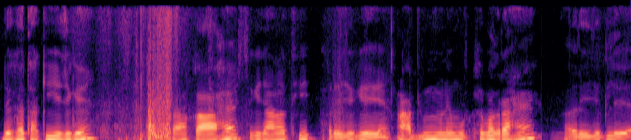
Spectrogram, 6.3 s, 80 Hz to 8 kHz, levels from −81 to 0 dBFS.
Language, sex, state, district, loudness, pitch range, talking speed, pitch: Hindi, female, Chhattisgarh, Jashpur, -18 LUFS, 165-175 Hz, 230 wpm, 170 Hz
